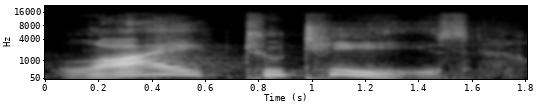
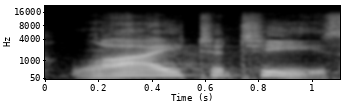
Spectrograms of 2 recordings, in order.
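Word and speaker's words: litotes: l i t o t s and it's pronounced lie to tease lie to tease like someone's lying to tease somebody lie to tease all right here's the figure of speech that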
